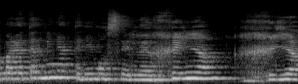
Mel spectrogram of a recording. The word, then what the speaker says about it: rien: Y después para terminar tenemos el rien, rien, acuérdense de la R, bien, rien, que es nada.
